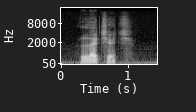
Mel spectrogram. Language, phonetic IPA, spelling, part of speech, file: Polish, [ˈlɛt͡ɕɛ̇t͡ɕ], lecieć, verb, Pl-lecieć.ogg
